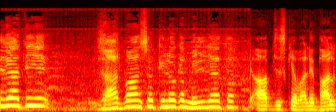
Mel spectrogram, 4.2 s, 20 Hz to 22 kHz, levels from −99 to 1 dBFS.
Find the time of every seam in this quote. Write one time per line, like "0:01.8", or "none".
0:03.1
